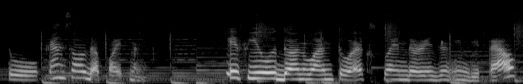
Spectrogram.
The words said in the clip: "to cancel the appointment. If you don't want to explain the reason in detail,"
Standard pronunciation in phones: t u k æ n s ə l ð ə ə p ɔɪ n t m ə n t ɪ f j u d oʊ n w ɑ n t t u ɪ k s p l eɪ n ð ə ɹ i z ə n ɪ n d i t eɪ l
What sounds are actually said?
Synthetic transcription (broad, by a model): t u k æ n s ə l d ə ə p ɔɪ n t m ə n t ɪ f j u d oʊ n w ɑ n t t u ɪ k s p l eɪ n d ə ɹ i z ə n ɪ n d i t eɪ l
